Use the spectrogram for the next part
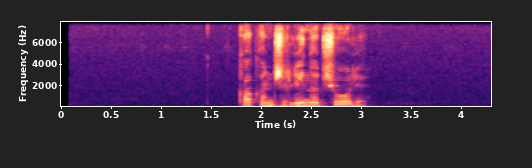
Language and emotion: Russian, neutral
